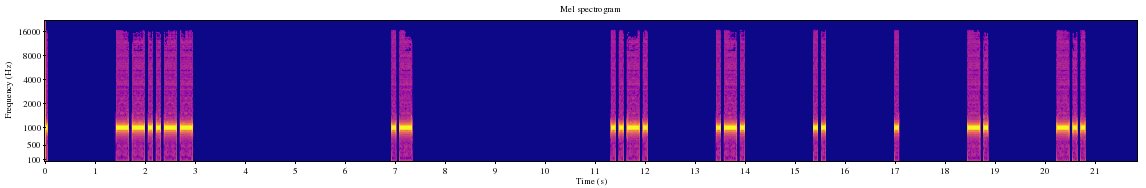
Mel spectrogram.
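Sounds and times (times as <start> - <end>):
morse code at 5 wpm: 1.4 - 3.0, 6.9 - 7.4, 11.3 - 12.1, 13.4 - 14.0, 15.4 - 15.6, 18.4 - 18.9, 20.2 - 20.8.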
